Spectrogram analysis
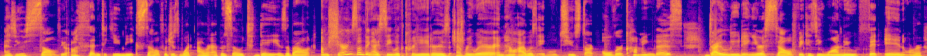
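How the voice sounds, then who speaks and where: A woman from Trinidad hosting a solo podcast, talking in a chatty, expressive way with slangy asides. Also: lowish voice, moderate pace, soft background music. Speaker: podcast host. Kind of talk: solo podcast, casual self-reflection.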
